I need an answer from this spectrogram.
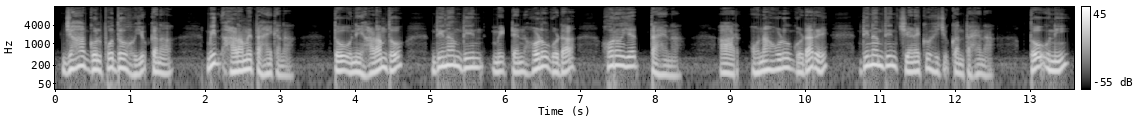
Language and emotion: Santali, neutral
